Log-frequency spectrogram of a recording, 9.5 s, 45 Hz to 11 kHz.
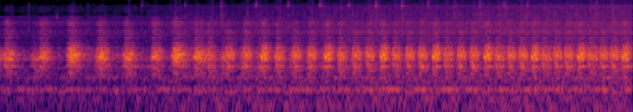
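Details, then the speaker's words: Lionel 6-38071 Southern Pacific AC-12 Cab Forward on the test track after Odyssey speed control repair, powered by a CW-80: steady motor hum with quick even pulsing, no stutter or surging; running smoothly. "all right hey that is smooth as butter let's wind it up a little bit"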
